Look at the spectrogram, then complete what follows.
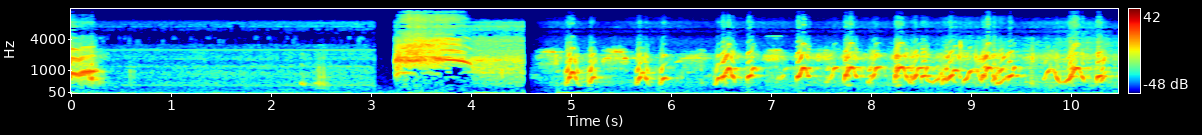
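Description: Animal calls: a short loud call at the start and another about three seconds in, then from about five seconds a fast run of high yips, several a second.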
